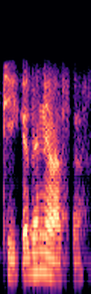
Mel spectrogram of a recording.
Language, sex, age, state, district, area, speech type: Hindi, male, 18-30, Madhya Pradesh, Betul, rural, conversation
